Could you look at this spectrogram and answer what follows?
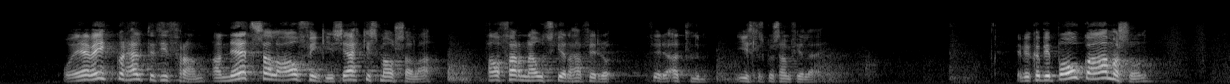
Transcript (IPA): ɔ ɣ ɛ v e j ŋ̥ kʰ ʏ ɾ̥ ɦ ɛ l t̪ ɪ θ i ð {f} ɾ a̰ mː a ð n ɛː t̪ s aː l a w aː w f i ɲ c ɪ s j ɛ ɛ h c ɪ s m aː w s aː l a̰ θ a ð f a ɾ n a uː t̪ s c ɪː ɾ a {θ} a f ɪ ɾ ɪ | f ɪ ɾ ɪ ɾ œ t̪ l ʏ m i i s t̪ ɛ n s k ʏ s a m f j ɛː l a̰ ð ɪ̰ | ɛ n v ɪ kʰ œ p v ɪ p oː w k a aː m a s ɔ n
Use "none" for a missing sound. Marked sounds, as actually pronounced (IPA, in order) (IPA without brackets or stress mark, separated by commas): f, θ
